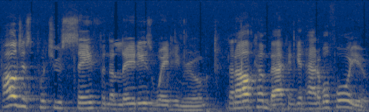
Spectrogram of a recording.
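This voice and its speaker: Man as bright, coaxing grandson. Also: high voice, lively intonation, fairly quick, slight background noise, poor audio. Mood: soothing. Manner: coaxing, patronising. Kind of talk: old-time radio drama acting.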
